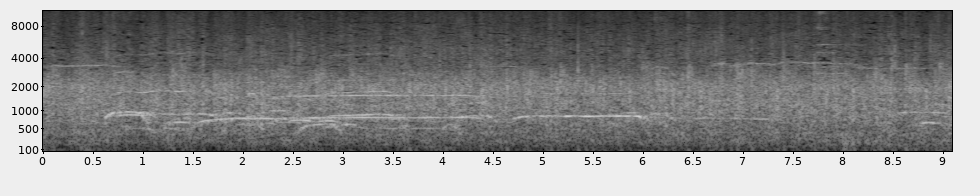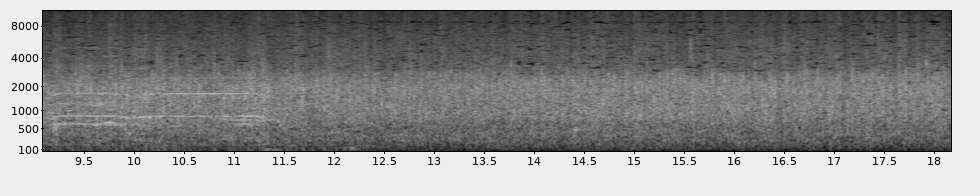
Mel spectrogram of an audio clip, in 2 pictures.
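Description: Theatre audience applauding steadily after a song, with voices calling out over the clapping through the first ten seconds or so.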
